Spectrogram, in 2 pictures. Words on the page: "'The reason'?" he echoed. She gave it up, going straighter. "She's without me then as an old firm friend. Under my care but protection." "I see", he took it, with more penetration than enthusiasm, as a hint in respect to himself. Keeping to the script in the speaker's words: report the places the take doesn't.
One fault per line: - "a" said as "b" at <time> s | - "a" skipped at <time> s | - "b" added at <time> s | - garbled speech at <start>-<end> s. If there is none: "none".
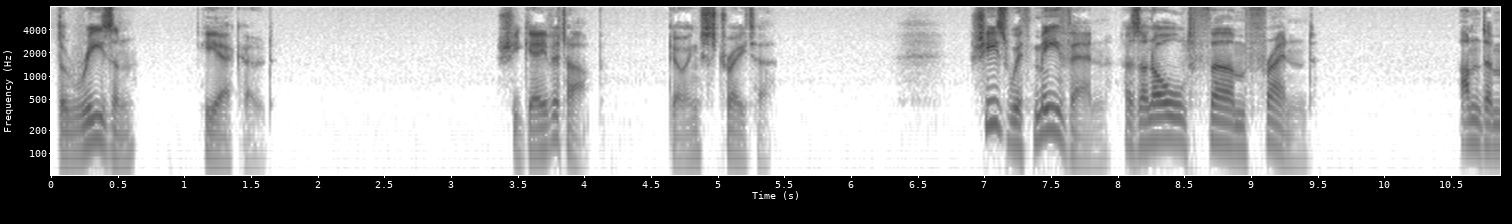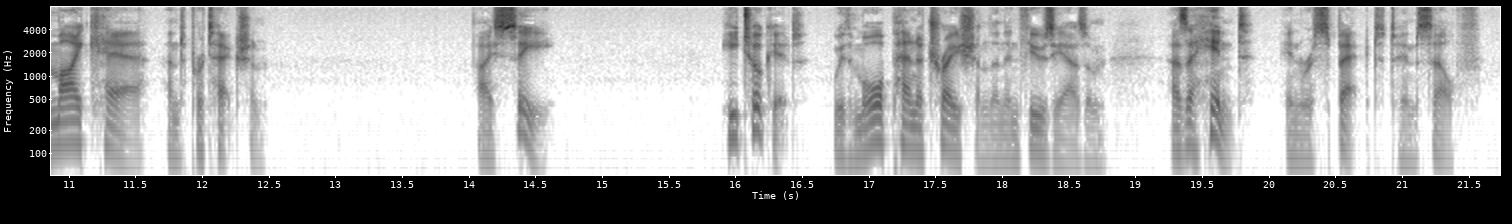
- "without" said as "with" at 7.2 s
- "but" said as "and" at 11.7 s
